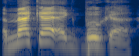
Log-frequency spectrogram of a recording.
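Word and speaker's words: Emeka Egbuka: Amecha Eggbuka is how you pronounce his name.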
